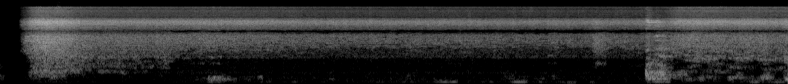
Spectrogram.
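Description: Chopped onion hits hot oil with popped mustard seeds while cooking sandgyachi bhaji, bursting into a loud sudden hiss that settles into a steady close sizzle, with a brief flare near the end.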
